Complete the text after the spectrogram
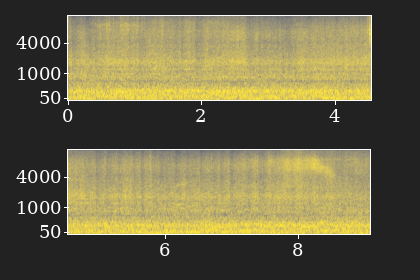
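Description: Wind rushes loudly over a moving microphone outdoors.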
